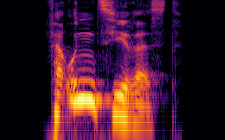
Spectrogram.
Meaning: second-person singular subjunctive I of verunzieren
- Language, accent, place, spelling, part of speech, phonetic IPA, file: German, Germany, Berlin, verunzierest, verb, [fɛɐ̯ˈʔʊnˌt͡siːʁəst], De-verunzierest.ogg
